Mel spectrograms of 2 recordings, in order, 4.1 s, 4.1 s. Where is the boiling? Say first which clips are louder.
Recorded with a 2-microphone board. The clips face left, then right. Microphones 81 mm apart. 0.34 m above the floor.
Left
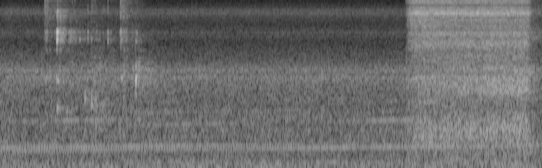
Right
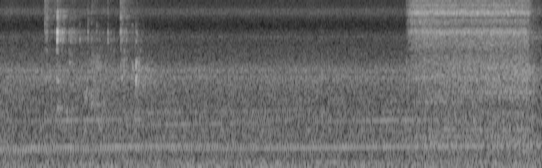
Left 6 dB; 60° left (ahead or behind), 0.8 m.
